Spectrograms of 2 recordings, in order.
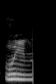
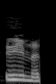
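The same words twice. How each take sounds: First: The vowel is an 'oo' sound, German style. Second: The vowel is the French front rounded 'u'. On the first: This follows the original German pronunciation. "normalement on dit Ulm. U en Allemagne se dit ou" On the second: This is how it is usually said in France. "c'est rue du Ulm"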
